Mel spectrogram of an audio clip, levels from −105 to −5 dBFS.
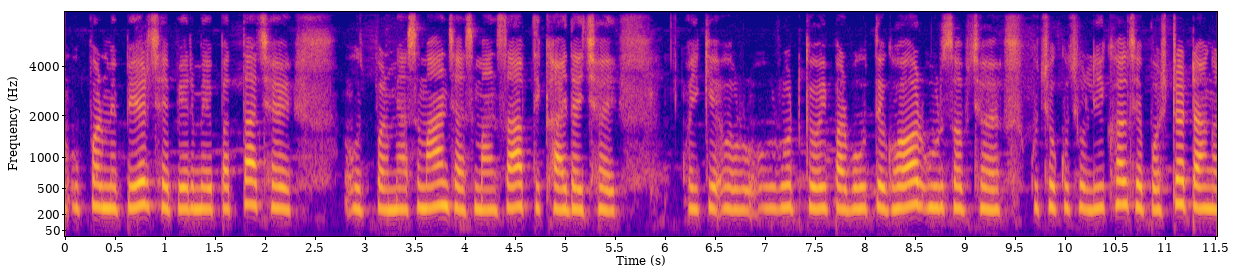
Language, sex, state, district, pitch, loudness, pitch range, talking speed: Maithili, female, Bihar, Samastipur, 260 Hz, -25 LUFS, 255-270 Hz, 180 wpm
